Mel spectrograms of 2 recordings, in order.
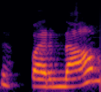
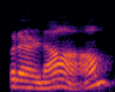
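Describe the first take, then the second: First: प्रणाम broken as "par-naam"; wrong pronunciation. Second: प्रणाम as "pra-naam"; correct pronunciation. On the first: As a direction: split p from r in प्रणाम. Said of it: "आपको कुछ अशुद्ध शब्द". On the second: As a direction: join p and r at the start of प्रणाम. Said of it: "और शुद्ध शब्द". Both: Shown as a demonstration.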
